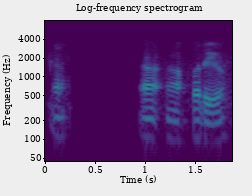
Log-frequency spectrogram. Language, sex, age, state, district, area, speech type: Malayalam, male, 30-45, Kerala, Kasaragod, urban, conversation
